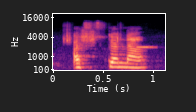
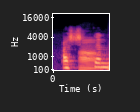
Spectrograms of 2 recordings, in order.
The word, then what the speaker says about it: Ashkenaz: Ashkenaz. Ashkenaz.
